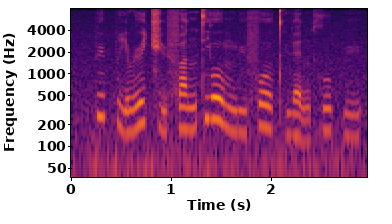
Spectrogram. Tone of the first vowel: high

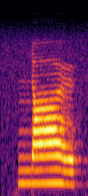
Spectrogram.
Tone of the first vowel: high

